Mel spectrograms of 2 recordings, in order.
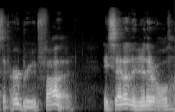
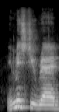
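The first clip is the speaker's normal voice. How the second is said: very small, faint voice; 3 semitones higher than usual. A little animal speaks to red, heard only by two listeners, in a very small voice. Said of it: "he said in a voice so small".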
